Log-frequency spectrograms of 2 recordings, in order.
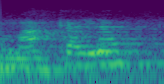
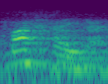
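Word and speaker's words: μάχαιρα: Ahí lo ven como Maaira, pero ya este consultando se pronuncia Majaira.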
